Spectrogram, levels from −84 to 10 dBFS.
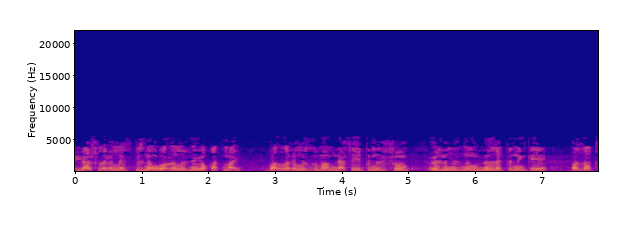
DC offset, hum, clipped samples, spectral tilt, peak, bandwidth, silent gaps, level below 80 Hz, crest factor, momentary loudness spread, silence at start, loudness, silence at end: under 0.1%; none; under 0.1%; -9.5 dB/octave; -14 dBFS; 5.6 kHz; none; -62 dBFS; 14 dB; 7 LU; 0 s; -29 LUFS; 0 s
